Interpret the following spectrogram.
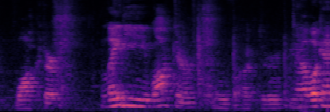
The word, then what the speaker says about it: Wachter: Lady Wachter, W-A-C-H-T-E-R. Slowly again. It's German. and W-A-C-H-T-E-R. Walked her.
